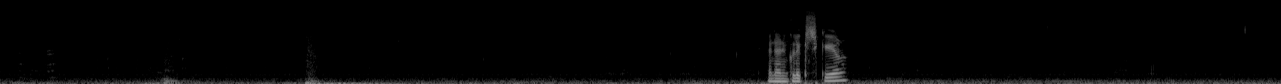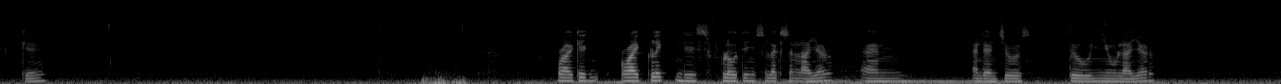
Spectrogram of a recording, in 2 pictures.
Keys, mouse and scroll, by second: 1.5 click, 2.2-3.8 drag, 4.3 ctrl+scroll up 2, 4.8 ctrl+middle click, 5.1 click, 5.6-7.1 drag, 8.6 click, 12.0 ctrl+scroll down 2, 12.5 ctrl+right click, 20.9 right click, 24.2 click.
